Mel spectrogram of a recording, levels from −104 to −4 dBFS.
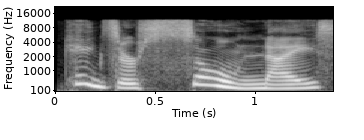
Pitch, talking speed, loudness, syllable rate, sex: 245 Hz, 175 wpm, -16 LUFS, 3.7 syllables/s, female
